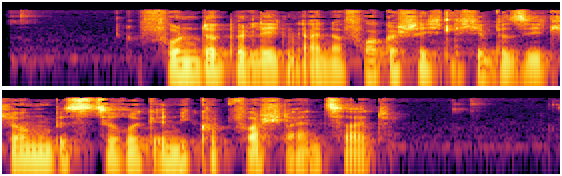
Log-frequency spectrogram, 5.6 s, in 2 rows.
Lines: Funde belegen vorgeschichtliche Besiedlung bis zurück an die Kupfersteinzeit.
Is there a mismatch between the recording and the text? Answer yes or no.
yes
